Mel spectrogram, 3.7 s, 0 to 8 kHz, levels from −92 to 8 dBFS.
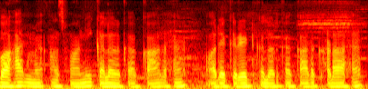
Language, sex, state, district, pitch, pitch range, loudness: Hindi, male, Jharkhand, Palamu, 105 Hz, 105-110 Hz, -17 LUFS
